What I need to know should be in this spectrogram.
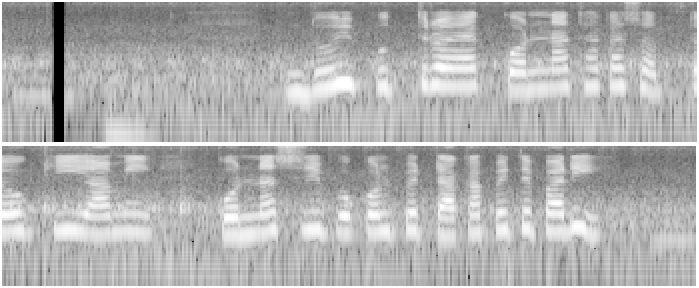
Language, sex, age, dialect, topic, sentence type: Bengali, female, 25-30, Jharkhandi, banking, question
